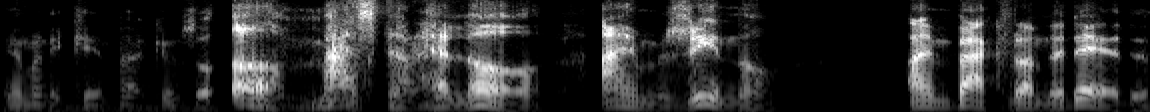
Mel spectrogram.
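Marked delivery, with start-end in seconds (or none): 1.2-5.8 put-on terrible Italian accent, loud, slow and booming. Recalling playing Gino returning from the dead in a show, Gino, terrible Italian accent. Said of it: "I did a terrible Italian accent".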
